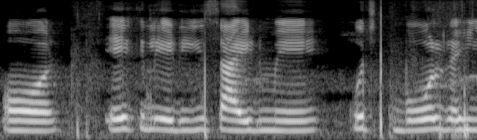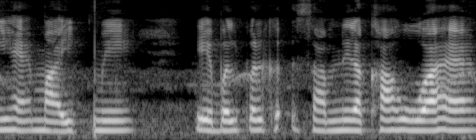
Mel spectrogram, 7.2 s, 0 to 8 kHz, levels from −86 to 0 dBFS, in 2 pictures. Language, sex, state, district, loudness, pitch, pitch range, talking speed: Hindi, female, Punjab, Pathankot, -20 LUFS, 215 Hz, 210-225 Hz, 140 wpm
